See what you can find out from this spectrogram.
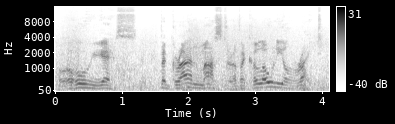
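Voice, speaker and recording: An actor playing a jovial, tipsy, flowery-tongued gentleman companion in a video game. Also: on the high side, slow, noisy background. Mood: amused, chatty. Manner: animated, flowery.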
